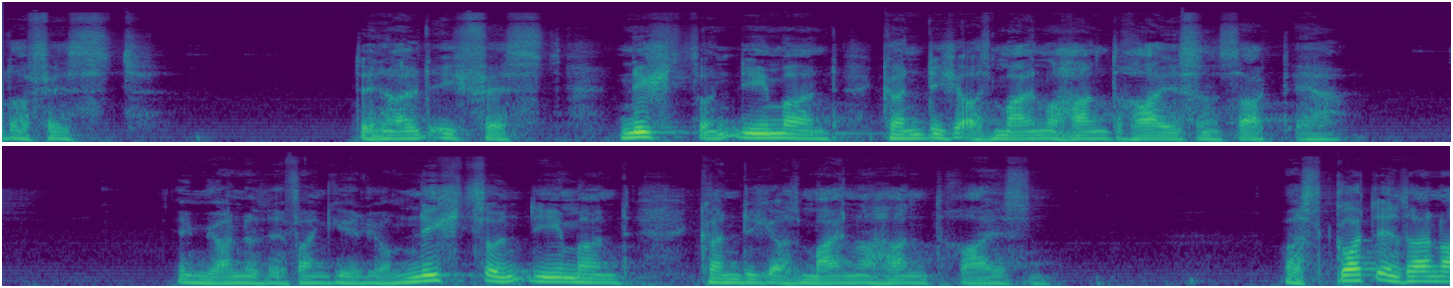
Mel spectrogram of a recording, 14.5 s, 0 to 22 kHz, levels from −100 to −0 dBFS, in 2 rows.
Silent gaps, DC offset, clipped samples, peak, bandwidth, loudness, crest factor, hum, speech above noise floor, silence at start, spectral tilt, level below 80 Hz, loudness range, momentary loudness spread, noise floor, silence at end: none; under 0.1%; under 0.1%; -12 dBFS; 16 kHz; -33 LUFS; 22 dB; none; 42 dB; 0 s; -7 dB/octave; -52 dBFS; 7 LU; 15 LU; -74 dBFS; 0 s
